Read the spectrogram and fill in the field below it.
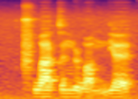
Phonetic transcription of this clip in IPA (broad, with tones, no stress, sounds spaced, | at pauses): ʈ͡ʂʰ w ä˦ k ə˦ n ɻ w ɑ̰˨˩ ŋ n̪ j ɛ˥˨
